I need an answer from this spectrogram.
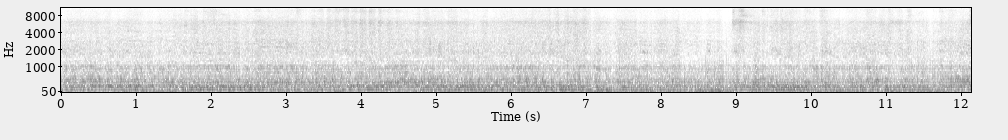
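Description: A passenger train passing close on the adjacent track: the steady rumble and clatter of its coaches and wheels on the rails, heard from the window of another moving train.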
